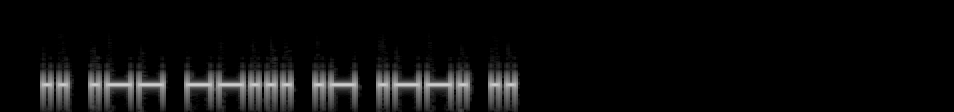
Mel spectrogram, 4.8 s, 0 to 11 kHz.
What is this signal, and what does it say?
Morse code, heard as a keyed tone, about 30 wpm, 700 Hz. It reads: IW7API
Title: DXCC-100 Call Signs - 6 Characters - Repeated 3x - 30wpm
